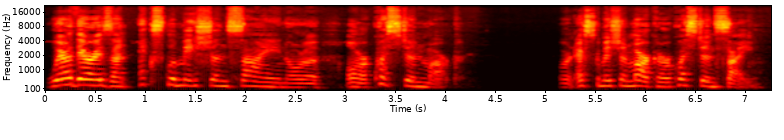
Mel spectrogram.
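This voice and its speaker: Expressive woman coaching speech online. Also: moderate pace. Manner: expressive, swoops pitch up and down for emphasis; greets viewers by name, laughs easily. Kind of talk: live online tutorial.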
